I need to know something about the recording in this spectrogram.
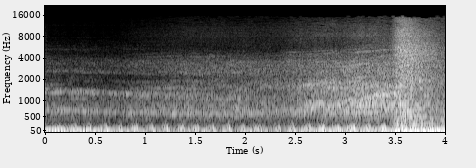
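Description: Low rumbling drone of horror-trailer sound design with faint held tones above it, and a rising whoosh that swells near the end.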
